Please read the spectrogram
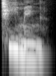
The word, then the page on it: teeming: British English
